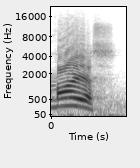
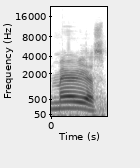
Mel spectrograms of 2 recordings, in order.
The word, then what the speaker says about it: Marius: I was saying it right, Marius. I think at first I said Marius, but we're not going to talk about that, alright?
